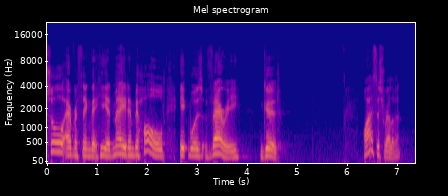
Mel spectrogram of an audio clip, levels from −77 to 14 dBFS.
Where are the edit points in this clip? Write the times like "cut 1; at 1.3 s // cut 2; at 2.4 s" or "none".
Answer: none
